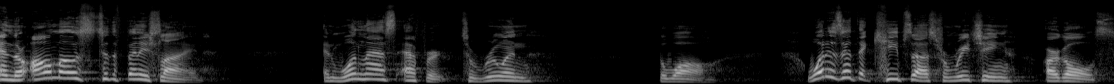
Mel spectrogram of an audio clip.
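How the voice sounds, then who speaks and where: Speaking at a very slow pace with long, frequent pauses, a man with a high pitch and very wide pitch swings comes through on a very clean recording against a silent background. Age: 50s. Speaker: pastor. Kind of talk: sermon. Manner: repetitive emphatic delivery.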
